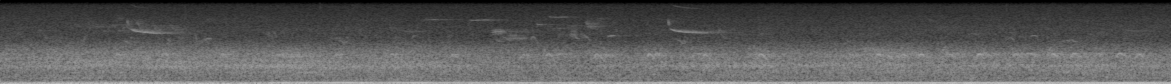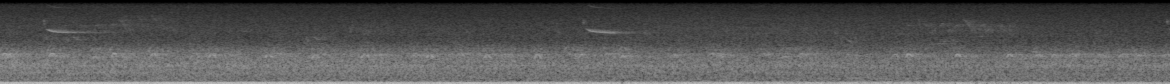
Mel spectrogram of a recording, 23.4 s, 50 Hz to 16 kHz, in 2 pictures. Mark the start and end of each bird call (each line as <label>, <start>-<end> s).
American Crow (Corvus brachyrhynchos), 0.2-23.4 s
Red-winged Blackbird (Agelaius phoeniceus), 1.1-1.9 s
Song Sparrow (Melospiza melodia), 4.0-6.3 s
Red-winged Blackbird (Agelaius phoeniceus), 6.5-7.3 s
Red-winged Blackbird (Agelaius phoeniceus), 12.1-12.9 s
Red-winged Blackbird (Agelaius phoeniceus), 17.4-18.3 s
Yellow Warbler (Setophaga petechia), 20.5-21.8 s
